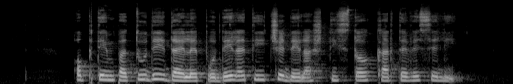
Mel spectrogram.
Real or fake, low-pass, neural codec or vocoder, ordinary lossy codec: fake; none; vocoder, 44.1 kHz, 128 mel bands, Pupu-Vocoder; none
